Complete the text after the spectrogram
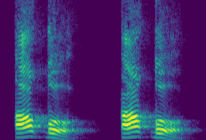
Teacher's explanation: কফ কোন জায়গা থেকে উচ্চারিত হয়, এই যে জিহ্বার গোড়া তার বরাবর উপরে তালুর সাথে লাগে উচ্চারণ হয়। তো ওই জায়গাতে জাস্ট এরকম লেগে আসায়, এরকম হঠাৎ করে লাগার পরে শক্ত করে লাগলেই একটা অতিরিক্ত আওয়াজ হচ্ছে, সেটাই কলকলা।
